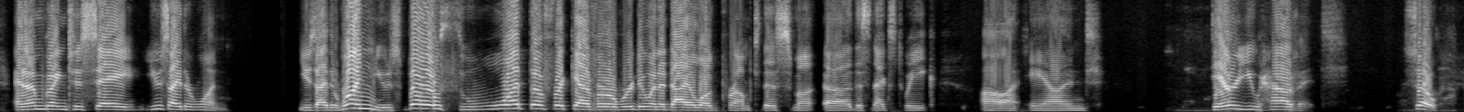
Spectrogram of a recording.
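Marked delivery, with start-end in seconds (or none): none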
